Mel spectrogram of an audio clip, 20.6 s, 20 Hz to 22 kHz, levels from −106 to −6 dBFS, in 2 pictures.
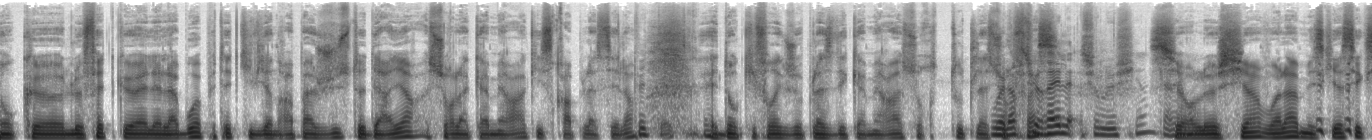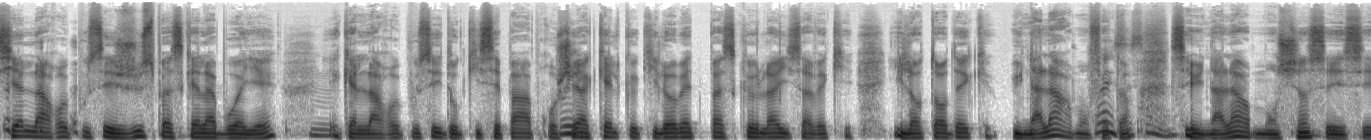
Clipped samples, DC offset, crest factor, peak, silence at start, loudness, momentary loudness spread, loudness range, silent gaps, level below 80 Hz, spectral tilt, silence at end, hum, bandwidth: under 0.1%; under 0.1%; 16 dB; -8 dBFS; 0 s; -24 LUFS; 8 LU; 4 LU; none; -62 dBFS; -4.5 dB/octave; 0 s; none; over 20 kHz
